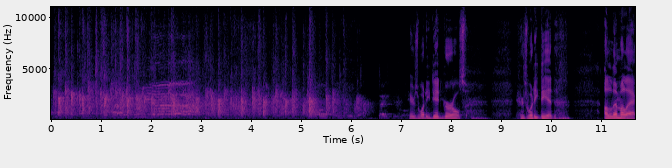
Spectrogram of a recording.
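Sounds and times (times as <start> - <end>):
congregation clapping hands in applause: 0.0 - 7.0
speech: 7.2 - 8.6, 9.4 - 10.4, 11.1 - 11.6.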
